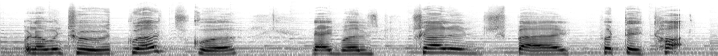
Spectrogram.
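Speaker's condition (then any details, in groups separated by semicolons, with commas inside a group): Cerebral palsy; speech therapy by age four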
